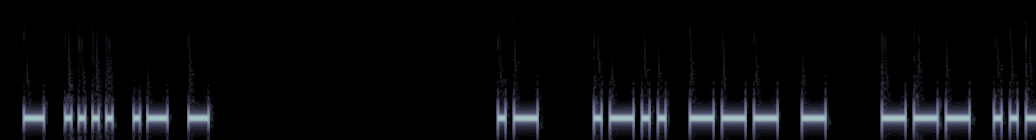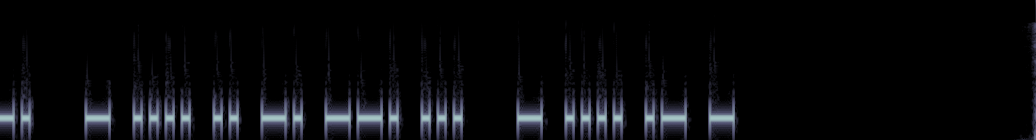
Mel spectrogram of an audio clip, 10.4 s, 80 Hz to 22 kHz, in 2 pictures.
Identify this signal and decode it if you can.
Morse code, heard as a keyed tone, about 35 wpm, 700 Hz. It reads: THAT A LOT OF THINGS THAT
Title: Speed-Racing - Sets of 5 Words 30wpm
